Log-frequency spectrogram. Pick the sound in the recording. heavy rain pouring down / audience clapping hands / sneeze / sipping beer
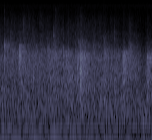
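audience clapping hands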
